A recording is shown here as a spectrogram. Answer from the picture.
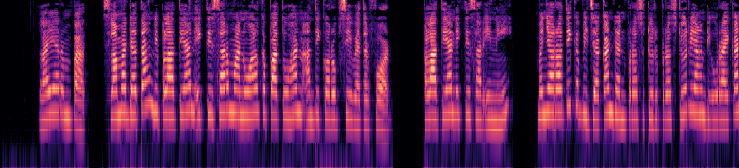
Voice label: Indonesian F Narration; voice over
